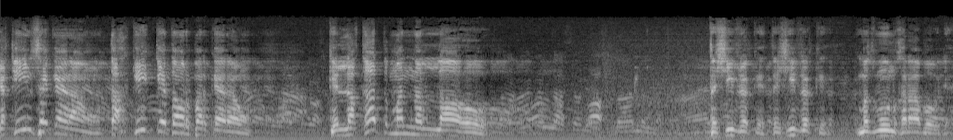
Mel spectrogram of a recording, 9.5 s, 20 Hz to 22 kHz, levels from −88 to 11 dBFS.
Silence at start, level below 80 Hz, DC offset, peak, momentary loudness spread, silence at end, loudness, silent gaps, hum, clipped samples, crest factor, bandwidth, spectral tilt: 0 s; -42 dBFS; under 0.1%; 0 dBFS; 17 LU; 0 s; -16 LUFS; none; 50 Hz at -40 dBFS; under 0.1%; 18 dB; 13.5 kHz; -2.5 dB/octave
